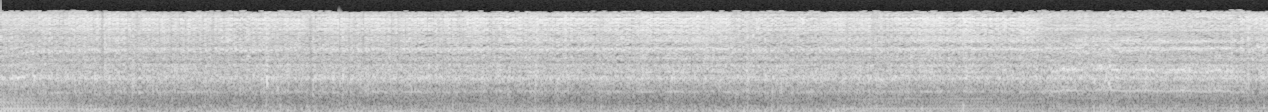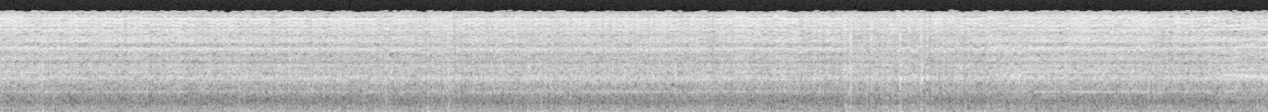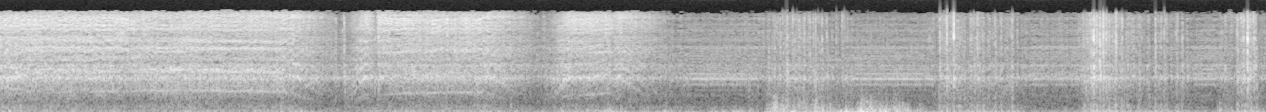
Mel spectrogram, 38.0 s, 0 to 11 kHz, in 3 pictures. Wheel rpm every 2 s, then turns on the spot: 160, 160, 160, 160, 160, 160, 160, 160, 160, 160, 160, 160, 160, 150, 120, 60, 10, 10, 20.
32-36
